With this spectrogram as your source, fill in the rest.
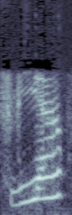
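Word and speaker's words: Swyer: Ja, genau, wird auch ausgesprochen Swire.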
